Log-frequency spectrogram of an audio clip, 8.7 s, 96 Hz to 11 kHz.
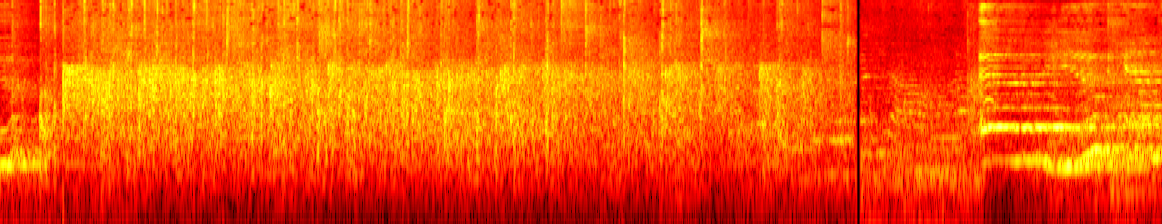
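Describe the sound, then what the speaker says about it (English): Audience applause in a school assembly hall for grade 2 students at an international school, loud sustained clapping for about six seconds, then fading as children's voices and chatter take over at the end. "can we give a big round of applause to the grade 2?"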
